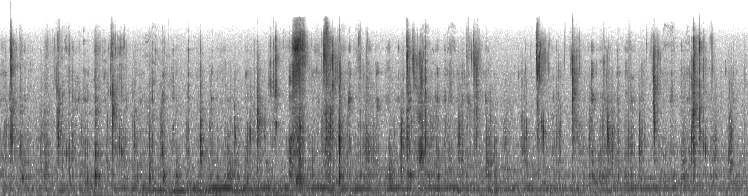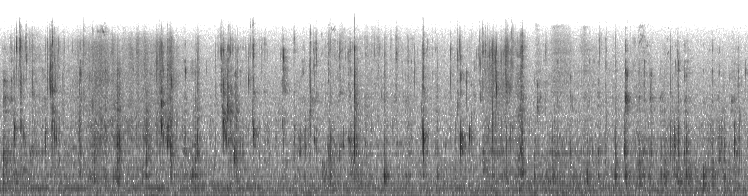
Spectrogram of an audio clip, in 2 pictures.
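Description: Close-miked chewing and wet mouth sounds of a person eating spicy fried noodles and tendon beef meatballs, with frequent sharp smacks and clicks throughout.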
